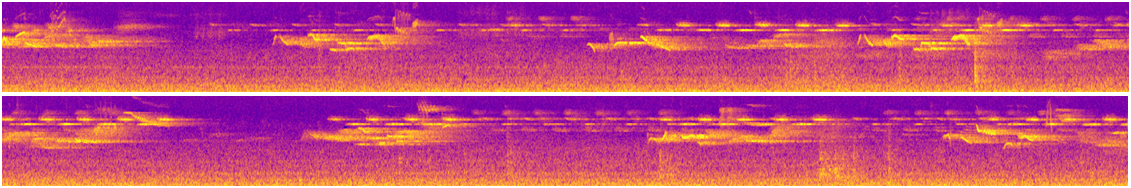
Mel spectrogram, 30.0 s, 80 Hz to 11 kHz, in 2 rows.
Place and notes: Rue Verte, Schaerbeek, Belgique - Silent City : sunrise
From a window 2nd floor. Zoom H6. Early in the morning when the sun came up. 4th weeks of lockdown.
